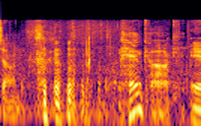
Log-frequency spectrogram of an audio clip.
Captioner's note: both chuckle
